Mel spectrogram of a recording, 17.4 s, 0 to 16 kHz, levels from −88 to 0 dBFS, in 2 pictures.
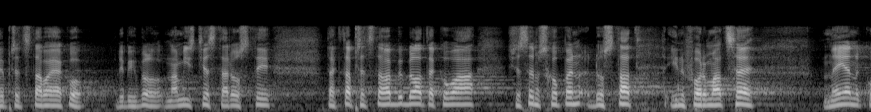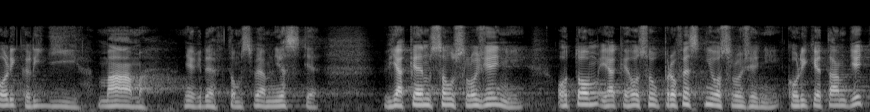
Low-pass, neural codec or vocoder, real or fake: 7.2 kHz; none; real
